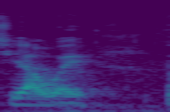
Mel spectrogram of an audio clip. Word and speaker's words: Yahweh: And that G-D is Yahweh. That's how it's pronounced, Yahweh.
